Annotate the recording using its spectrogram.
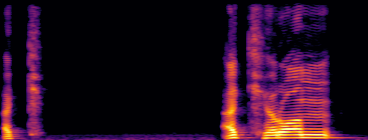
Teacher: Havo chiqsa ak, at. Bularda hams bor.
